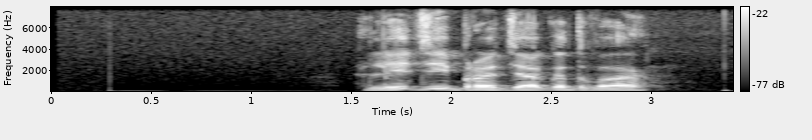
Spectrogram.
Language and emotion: Russian, neutral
